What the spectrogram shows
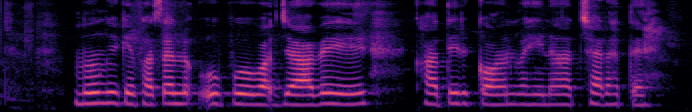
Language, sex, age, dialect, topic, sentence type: Magahi, female, 60-100, Southern, agriculture, question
